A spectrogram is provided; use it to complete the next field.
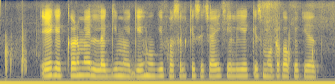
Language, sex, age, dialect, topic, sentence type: Hindi, female, 18-24, Kanauji Braj Bhasha, agriculture, question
